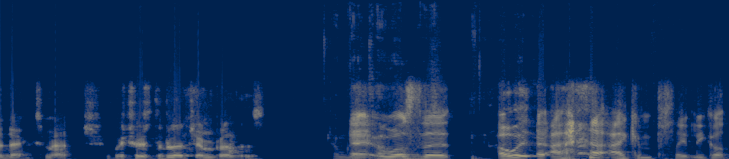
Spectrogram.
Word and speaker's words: Bludgeon Brothers: match, which was the Bludgeon Brothers. It was I completely got their name wrong. What'd you call them? I thought it was Gludgeon. What? With a G, Gludgeon Brothers.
